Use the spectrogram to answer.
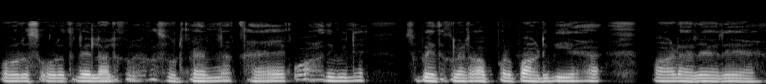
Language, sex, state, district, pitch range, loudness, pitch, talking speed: Hindi, male, Uttar Pradesh, Saharanpur, 150-165 Hz, -18 LUFS, 155 Hz, 195 wpm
